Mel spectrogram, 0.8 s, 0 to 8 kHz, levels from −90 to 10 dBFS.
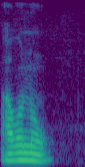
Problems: none marked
